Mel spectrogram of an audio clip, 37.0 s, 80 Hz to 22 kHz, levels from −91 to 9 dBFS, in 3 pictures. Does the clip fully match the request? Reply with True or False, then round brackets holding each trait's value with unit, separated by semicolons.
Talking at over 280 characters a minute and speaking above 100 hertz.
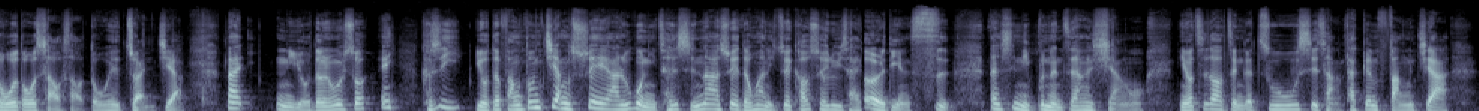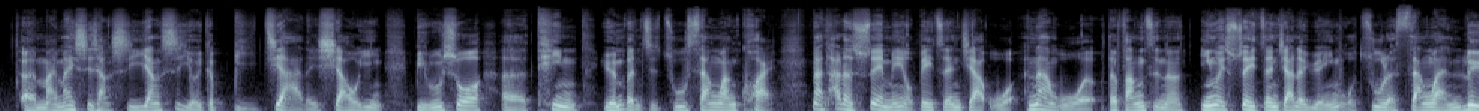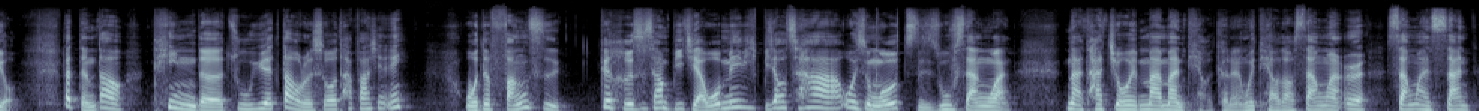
True (300 characters per minute; 140 Hz)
